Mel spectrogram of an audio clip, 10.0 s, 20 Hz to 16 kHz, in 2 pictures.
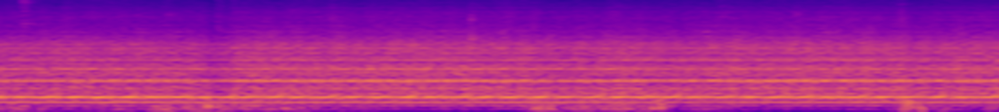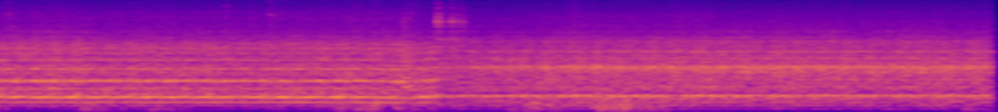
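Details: Lathe roughing a new rotor shaft for a Vermeer 1800-A chipper whose shaft broke, taking it from 4 in to 3 in at 300, 50 per side, coarse feed stated "around 25,000 per revolution." Steady high scratchy tone over lathe hum, pitch shifting slightly. Normal roughing cut.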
